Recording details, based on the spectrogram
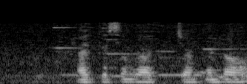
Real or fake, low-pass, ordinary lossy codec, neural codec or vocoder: real; 7.2 kHz; AAC, 64 kbps; none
